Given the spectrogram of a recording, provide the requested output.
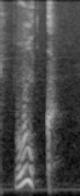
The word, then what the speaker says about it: Bruch: like Max Bruch. Am I saying that right? The German person here. – Yes.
